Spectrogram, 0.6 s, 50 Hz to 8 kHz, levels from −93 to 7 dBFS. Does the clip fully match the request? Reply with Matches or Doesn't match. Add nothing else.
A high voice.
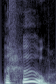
Matches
